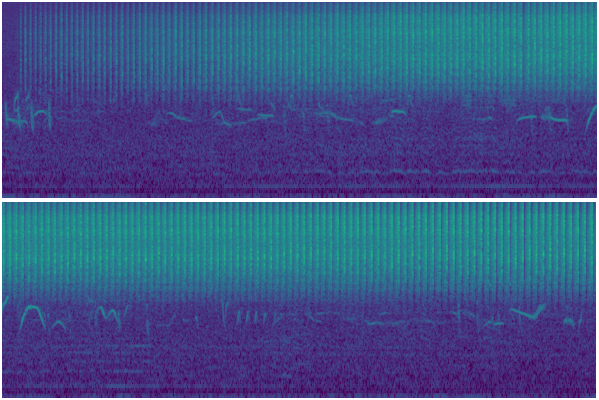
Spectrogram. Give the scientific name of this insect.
Omocestus rufipes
